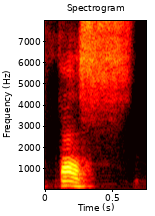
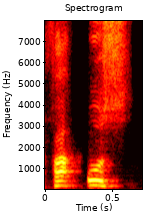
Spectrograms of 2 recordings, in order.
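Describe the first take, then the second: First: The fa runs straight into the s. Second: An extra vowel sounds between fa and s. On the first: The speaker calls it right. "tapi fas" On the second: The speaker calls it wrong. "bukan faus"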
